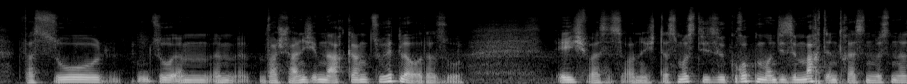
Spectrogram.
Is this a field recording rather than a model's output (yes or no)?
yes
